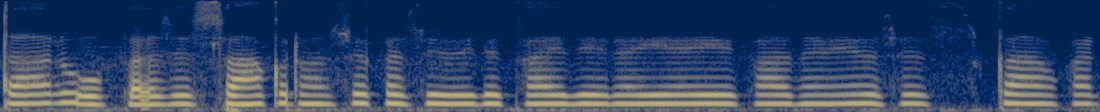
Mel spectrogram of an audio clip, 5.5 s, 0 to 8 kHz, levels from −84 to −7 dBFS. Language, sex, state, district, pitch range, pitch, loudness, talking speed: Hindi, female, Chhattisgarh, Bastar, 230-235 Hz, 235 Hz, -29 LUFS, 140 wpm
